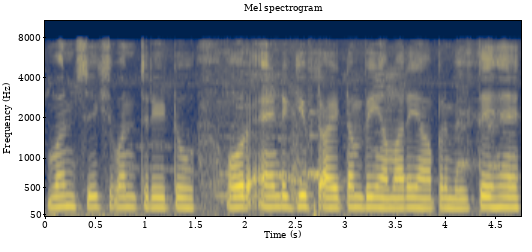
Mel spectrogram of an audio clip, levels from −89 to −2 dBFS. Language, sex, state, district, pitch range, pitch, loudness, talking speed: Hindi, male, Haryana, Charkhi Dadri, 165-180 Hz, 175 Hz, -15 LUFS, 190 wpm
